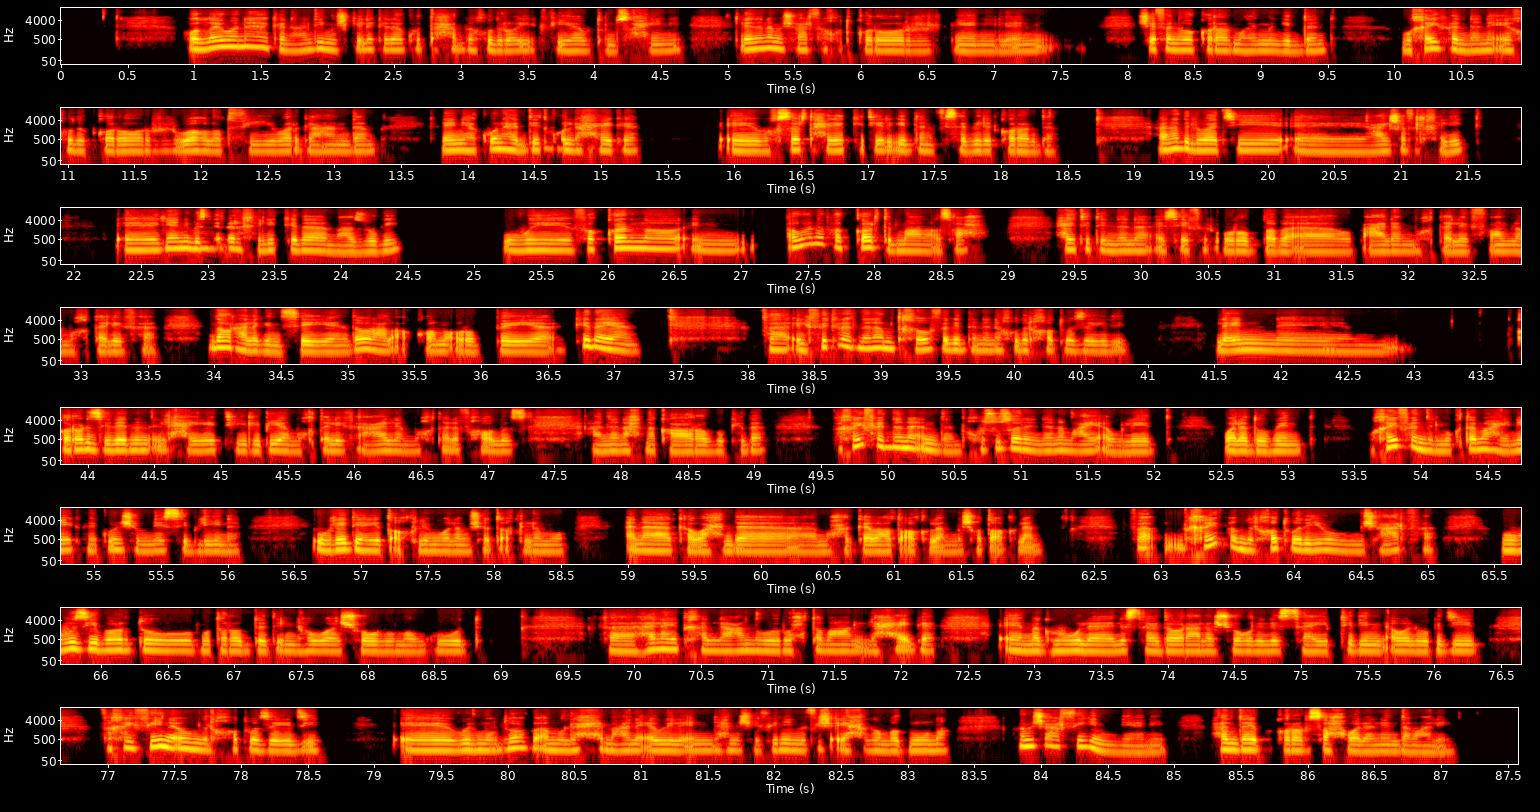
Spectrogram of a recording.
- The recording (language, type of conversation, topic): Arabic, advice, إزاي أخد قرار مصيري دلوقتي عشان ما أندمش بعدين؟
- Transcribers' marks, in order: none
